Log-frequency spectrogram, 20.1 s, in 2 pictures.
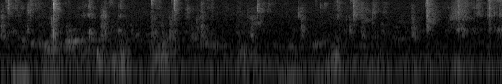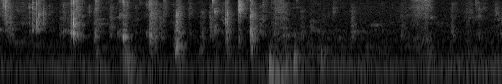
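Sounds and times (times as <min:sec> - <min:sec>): biting and chewing: 0:00.0 - 0:07.7, 0:08.3 - 0:16.2.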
